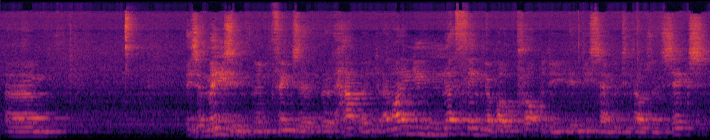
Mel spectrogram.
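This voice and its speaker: At a property event, a man raised in Wales gives a chatty talk full of self-mockery, turning to the audience with questions. His voice is medium in pitch at a moderate pace. It is recorded from a distance in an echoey room, with a little hiss or hum.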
